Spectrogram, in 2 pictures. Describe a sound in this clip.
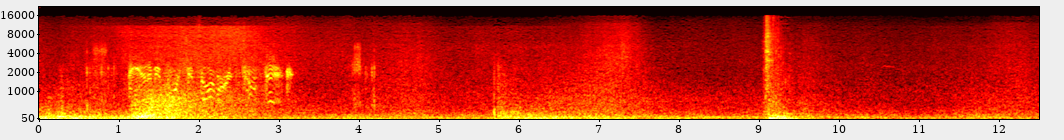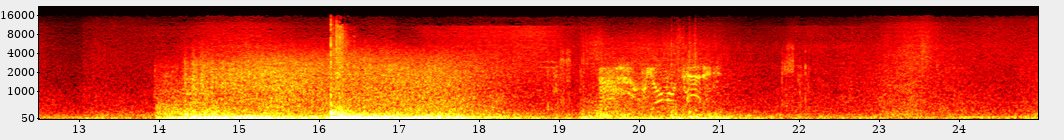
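Waves wash steadily against a moving ship's hull.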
